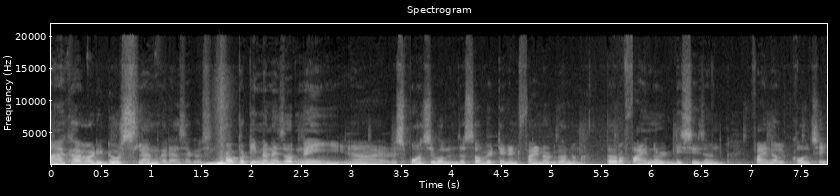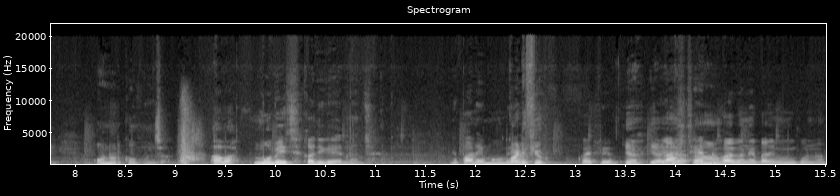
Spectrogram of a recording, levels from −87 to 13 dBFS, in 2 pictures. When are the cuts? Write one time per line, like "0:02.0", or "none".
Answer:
0:01.7
0:09.1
